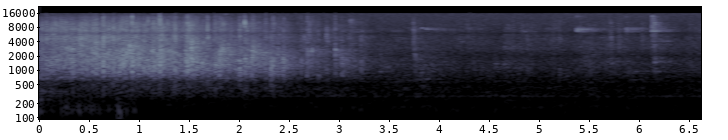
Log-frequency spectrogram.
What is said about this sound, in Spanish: Denle una ofrenda de palmas al Señor, tome su lugar.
